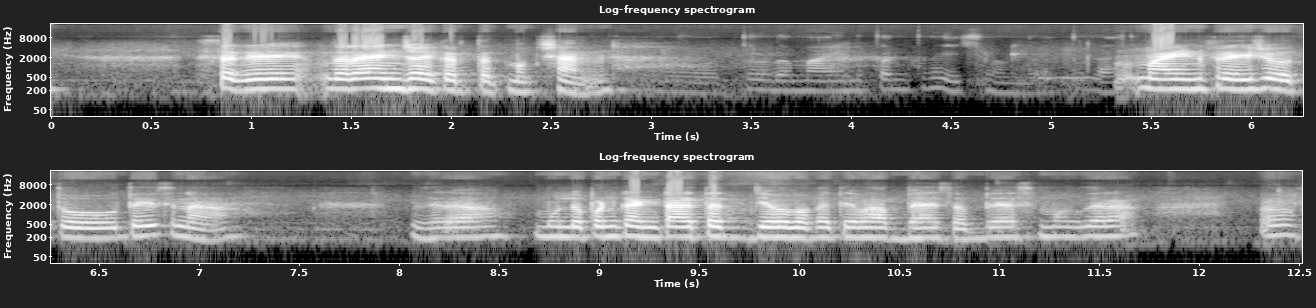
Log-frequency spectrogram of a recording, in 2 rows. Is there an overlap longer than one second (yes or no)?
no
